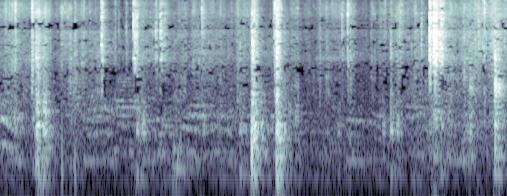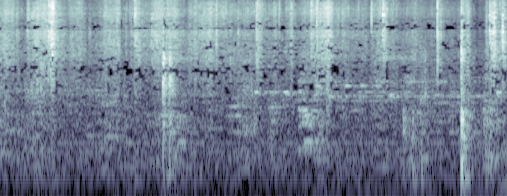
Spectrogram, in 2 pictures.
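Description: Plastic packing wrap crinkling and tearing as it is cut and pulled off a sword's hilt, with irregular sharp clicks and clinks of metal fittings knocking together.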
